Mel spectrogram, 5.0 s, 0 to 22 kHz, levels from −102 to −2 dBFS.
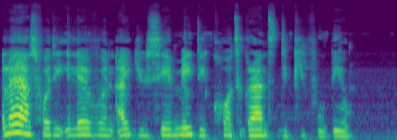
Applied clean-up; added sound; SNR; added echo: none; none; none; reverberation time 0.3 s.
